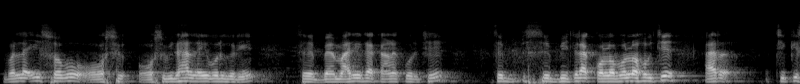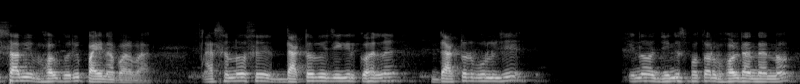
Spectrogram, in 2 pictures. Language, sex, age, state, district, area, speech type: Odia, male, 60+, Odisha, Bargarh, rural, spontaneous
